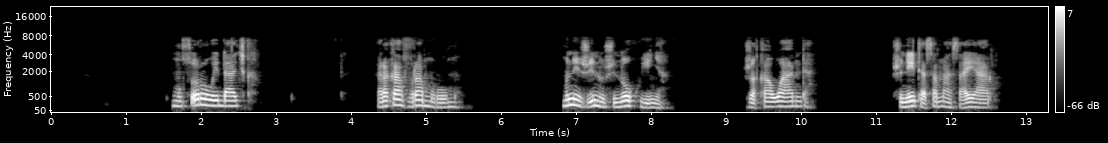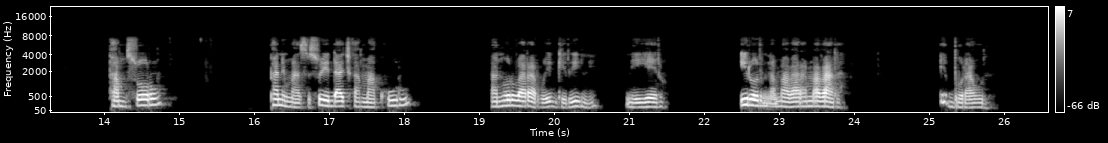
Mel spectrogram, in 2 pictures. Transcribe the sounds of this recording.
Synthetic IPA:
muso̞ɾo̞we̞ɗat͡ʃkḁ | rakavuɾamuɾo̞ːmo̞ | mune̞ʐin̤uʐino̞ɦwiɲa | ʐakawanda | ʐ̥ino̞itasamazajaːro | pamuso̞ɾo̞ | pane̞mazisoeɗat͡ʃkamakʰuɾu | ano̞ruʋaɾarwe̞ɡʱirin̤i | ne̞jero | iɾo̞ɾina̰maʋaɾamaʋaɾa | e̞bʱuɾauːni

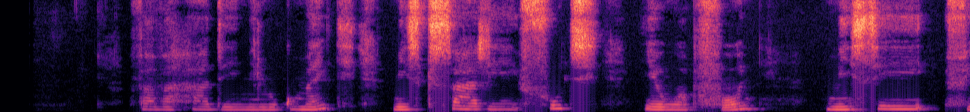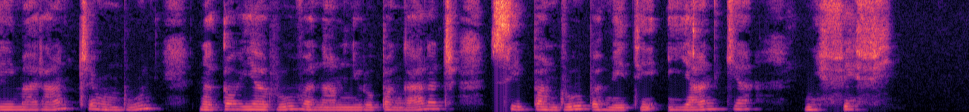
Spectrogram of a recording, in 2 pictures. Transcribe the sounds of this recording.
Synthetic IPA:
v̥avahad̪imilukumajt̪i̥ | misi̥kʲi̥saɾifut͡si̥ | ewapuv̥oni̥ | misiv̥imaɾaniʈ͡ʂewambuni̥nat̪owiaɾuvanaminiɾepaŋɡalaʈ͡ʂə̥sipaɳɖ͡ʐubəmet̪ʰiianikʲə | nifefi̥

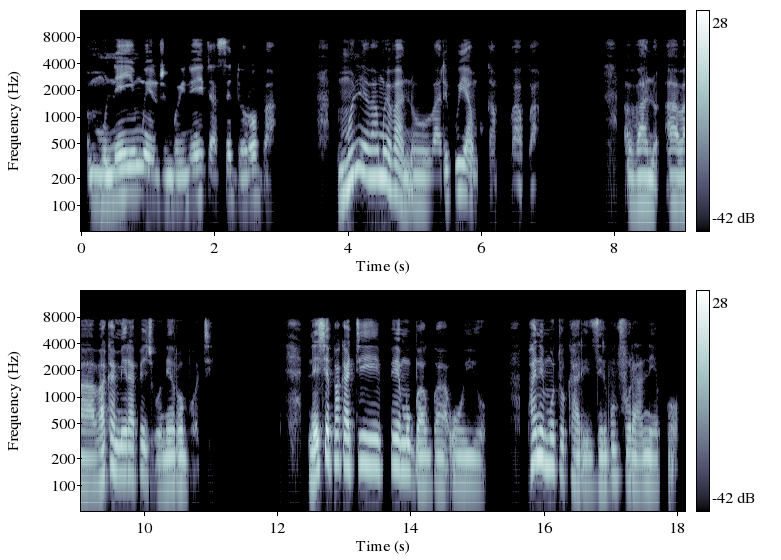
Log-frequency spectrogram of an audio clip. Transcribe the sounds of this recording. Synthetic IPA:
mune̞imwe̞nʐimbo̞ino̞itase̞dʱo̞ɾo̞bʱa | mune̞ʋamwe̞ʋan̤uʋaɾikuja̰mbukamuɡʱwaːɡʱwa̰ | ʋan̤uaʋaʋakamiɾape̞d͡ʒɡo̞ne̞ɾo̞bʱo̞ːtʰi̥ | ne̞t͡ʃe̞pakatipe̞muɡʱwaɡʱwaʔuju | pane̞mo̞to̞kaɾid͡ziɾikup͡fuɾane̞ːp̚o̞̰

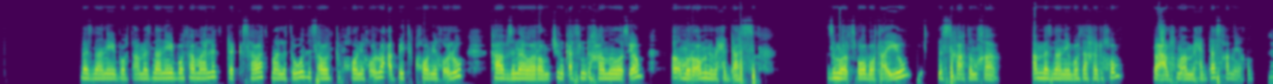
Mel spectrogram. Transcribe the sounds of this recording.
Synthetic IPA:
mɐznanɐjbo̞t̪ʰamɐznanejbo̞t̪ʰamalɐt̪̚d̪̥ɐkʼːi̥sɐβat̪malɐt̪ɨwʊnhɨsʼɐwɨnt̪ʰi̥kʰɨ̥xonjɪxʔɨluʕabejt̪ʰi̥kʰɨ̥xonjɪxʔɨlukʰaβzɨnɐβɐɾo̞mt͡ʃʼɨŋkʼɐt̪ɨnt̪ʰɐxɐmɨnwɔt͡sʼiʔo̞m | ʔɐʔmɨɾʔomnɨmɨħd̪as | zɨmɐt͡sʼuwobo̞t̪ʰa̰ʔɨjːu | nɨsɨxat̪ʰumxɐ | ʔaβmɐznanɐjbo̞t̪ʰaxɐd̪xum | bɨβaʕalxuma̰βmɨħɨd̪askʰɐmejxum

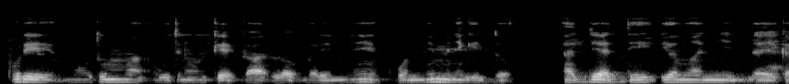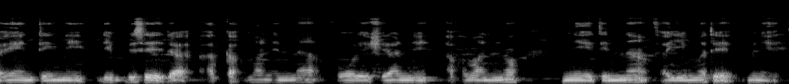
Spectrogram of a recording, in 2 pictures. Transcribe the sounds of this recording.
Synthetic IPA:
kʊɾimoːt̪ʊmːɐwʊt̪ɪnoŋkɛkaːlːɔɡɐɾɪnːɛkʊnːɪmɪnɛɡɪd̪ːɔ | ɐd̪ːɪɐd̪ːidɪbɐmɐnːɪᶑɐjkɐʔeːnt̪ɪnːɪᶑ̪ɪbːɪseɾɐːkːɐmɐnːɪnːɐfoːliʃɪɾɐnːɪɐfɐmɐnːɔ | mɪneːt̪ɪnːɐfʼɐjːɪmːɐt̪ɛmɪneːt̪ɪ̥

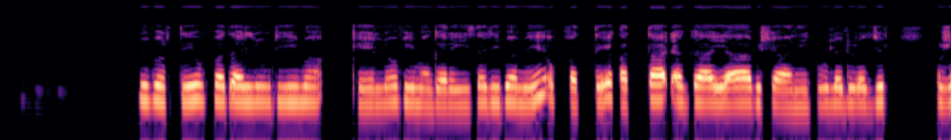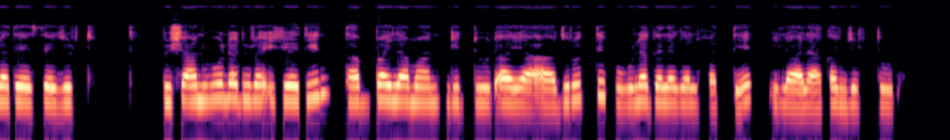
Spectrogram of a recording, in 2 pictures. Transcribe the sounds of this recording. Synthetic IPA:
dʊbɐɾt̪iːʊfːɐt̪ɐlːuːd̪iːmɐ | kʰe̞ːlːoːfɪmɐɡɐɾiːsɐd̪ɪbɐmeːʊfːɐt̪ːe̞ːkɐt̪ːaːᶑɐɡaːjaʔaːbɪʃaːniːfuːlɐd̪ʊɾɐd͡ʒɪɾʊ | ʔɪrːɐt̪e̞ːsːe̞ːd͡ʒɪɾt̪ʊ̥ | b̥ɪʃaːnfuːlɐd̪ʊɾɐʔɪ̰ʃe̞ːt̪iːnt̪ɐbːɐjlɐmaːŋɡɪd̪ːuːᶑaːjaːʔaːd͡ʒɪɾʊt̪ːɪfuːlɐɡɐlɐɡɐlfɐt̪ːe̞ːʔɪlaːlaːkɐnd͡ʒɪɾt̪uːᶑɐ̥

